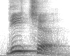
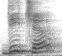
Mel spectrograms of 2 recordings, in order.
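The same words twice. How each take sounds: First: Said in the usual way. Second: Italian accent, teacher said as deacher with a D; in an Italian accent, swap the T in teacher for a D. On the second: Shown as a demonstration. Showing how Italians say it, Italian accent. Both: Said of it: "replace the T with the D".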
